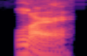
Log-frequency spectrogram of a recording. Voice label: "lur", American

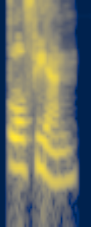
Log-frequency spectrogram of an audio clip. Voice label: "Orphean", Indian

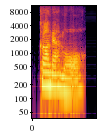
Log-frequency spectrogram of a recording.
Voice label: "con amore", Indian

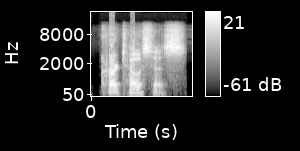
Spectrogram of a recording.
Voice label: "kurtosis", American

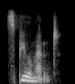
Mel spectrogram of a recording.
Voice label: "spumante", Indian

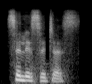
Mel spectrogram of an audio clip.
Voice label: "solicitous", Indian

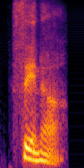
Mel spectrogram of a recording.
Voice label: "thinner", Indian

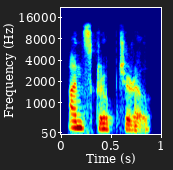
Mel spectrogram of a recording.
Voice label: "Unscriptural", Indian

